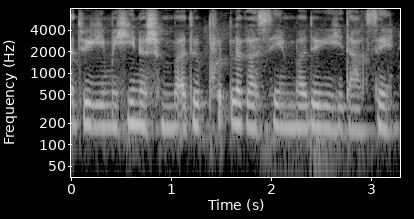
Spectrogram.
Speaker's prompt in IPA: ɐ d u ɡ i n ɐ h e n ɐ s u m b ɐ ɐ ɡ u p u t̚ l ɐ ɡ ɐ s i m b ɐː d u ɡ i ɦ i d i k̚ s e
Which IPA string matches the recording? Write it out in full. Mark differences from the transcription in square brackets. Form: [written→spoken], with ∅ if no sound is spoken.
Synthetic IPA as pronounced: ɐ d u ɡ i [n→m] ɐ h [e→i] n ɐ s u m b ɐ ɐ [ɡ→d] u [p→pʰ] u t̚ l ɐ ɡ ɐ s [i→e] m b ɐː d u ɡ i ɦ i d [i→a] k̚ s e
